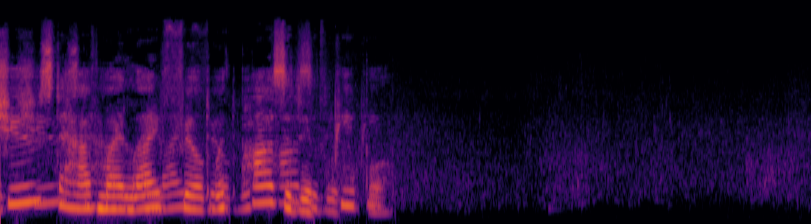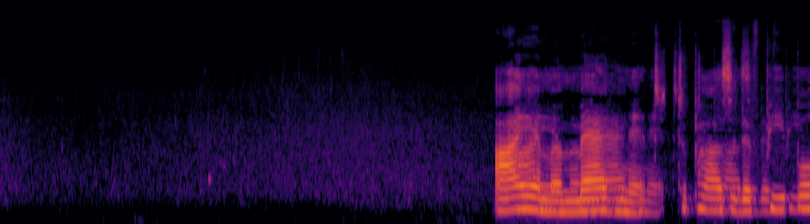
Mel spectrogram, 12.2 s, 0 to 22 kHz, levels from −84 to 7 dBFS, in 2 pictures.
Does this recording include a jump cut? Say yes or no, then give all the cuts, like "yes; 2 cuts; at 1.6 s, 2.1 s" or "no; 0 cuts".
yes; 2 cuts; at 3.7 s, 9.8 s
